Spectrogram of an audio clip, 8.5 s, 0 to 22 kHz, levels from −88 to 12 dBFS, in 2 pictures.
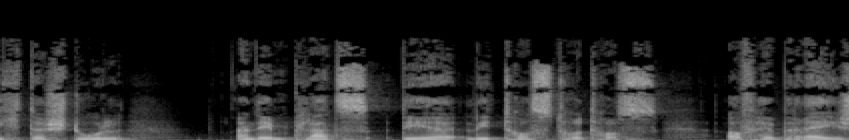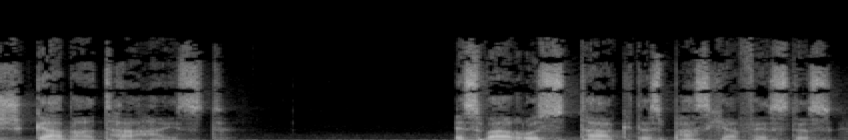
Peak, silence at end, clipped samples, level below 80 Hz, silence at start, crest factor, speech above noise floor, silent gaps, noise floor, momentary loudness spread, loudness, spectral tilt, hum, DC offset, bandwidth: -2 dBFS; 0.1 s; under 0.1%; -42 dBFS; 0 s; 22 dB; 37 dB; none; -60 dBFS; 8 LU; -22 LUFS; -3 dB/octave; none; under 0.1%; 16.5 kHz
